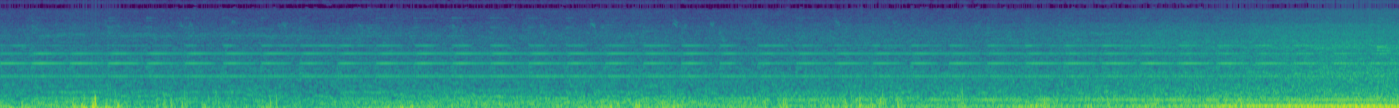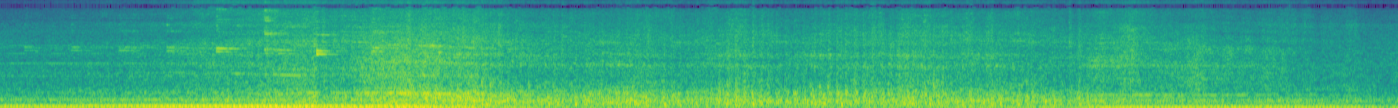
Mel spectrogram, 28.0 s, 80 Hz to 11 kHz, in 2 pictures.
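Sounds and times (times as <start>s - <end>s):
diesel locomotive engine hum: 0.0s - 27.9s
train wheels clattering on rail: 13.8s - 27.8s.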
